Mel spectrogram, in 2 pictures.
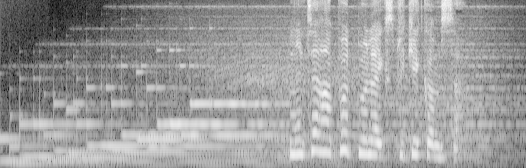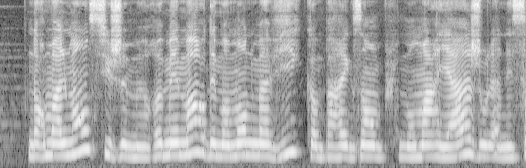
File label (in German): Französisch; NAWA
